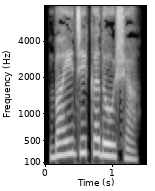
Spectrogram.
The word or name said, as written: ಬೈಜಿಕದೋಷ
